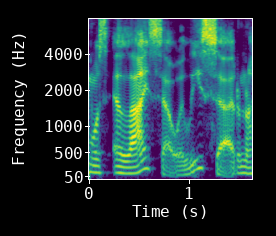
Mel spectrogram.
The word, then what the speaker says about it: Eliza: it name was Eliza Elisa I don't know how do you pronounce that is it with is with a z Eliza Eliza yeah Eliza much better names than Chan GPT or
